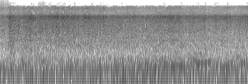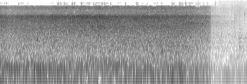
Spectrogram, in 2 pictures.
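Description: Heavy monsoon rain pours down in Pune, a dense, loud, steady hiss of falling water that cuts off abruptly near the end.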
